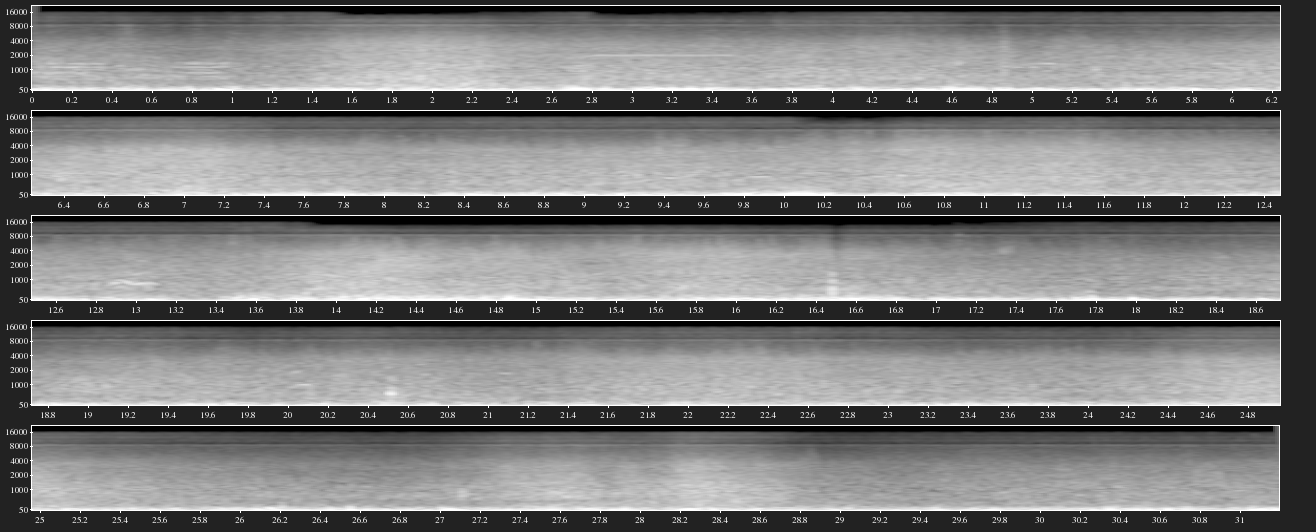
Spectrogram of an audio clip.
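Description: Small sea waves breaking and washing up a sandy shore, swelling every few seconds, over a constant low rumble of wind on the microphone.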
